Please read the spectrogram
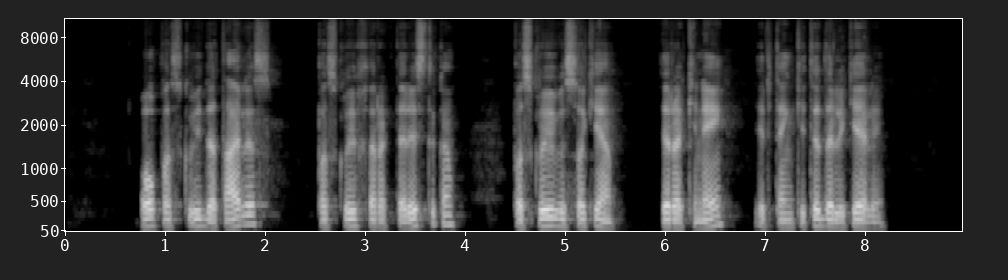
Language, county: Lithuanian, Tauragė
